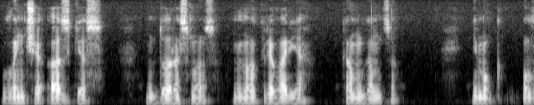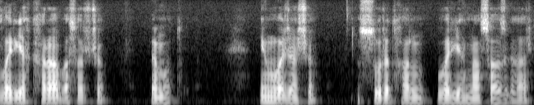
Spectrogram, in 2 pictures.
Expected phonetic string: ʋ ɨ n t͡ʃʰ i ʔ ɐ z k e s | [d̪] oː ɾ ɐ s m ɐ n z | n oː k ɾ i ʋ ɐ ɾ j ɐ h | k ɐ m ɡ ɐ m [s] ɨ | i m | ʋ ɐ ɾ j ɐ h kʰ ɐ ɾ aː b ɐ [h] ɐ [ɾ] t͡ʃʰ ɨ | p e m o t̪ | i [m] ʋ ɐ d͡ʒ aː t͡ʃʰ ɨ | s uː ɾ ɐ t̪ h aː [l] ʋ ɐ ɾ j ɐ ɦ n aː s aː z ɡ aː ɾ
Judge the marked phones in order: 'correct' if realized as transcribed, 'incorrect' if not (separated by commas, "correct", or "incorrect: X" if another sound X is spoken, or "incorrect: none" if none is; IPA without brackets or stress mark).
correct, incorrect: t͡s, incorrect: s, correct, correct, correct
